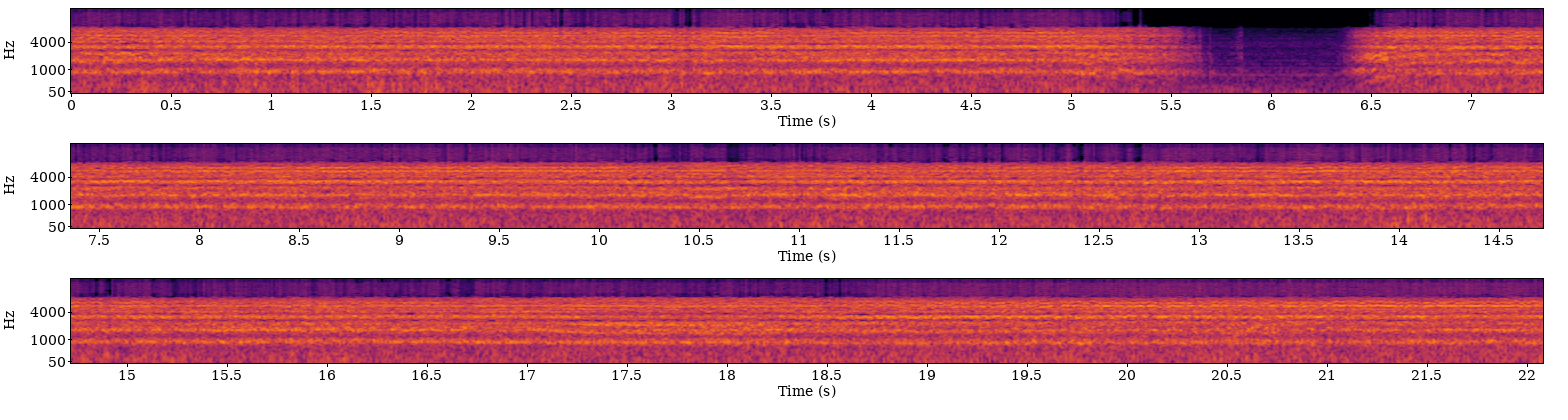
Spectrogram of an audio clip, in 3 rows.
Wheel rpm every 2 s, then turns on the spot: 230, 230, 150, 140, 230, 230, 230, 230, 230, 210, 220.
none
